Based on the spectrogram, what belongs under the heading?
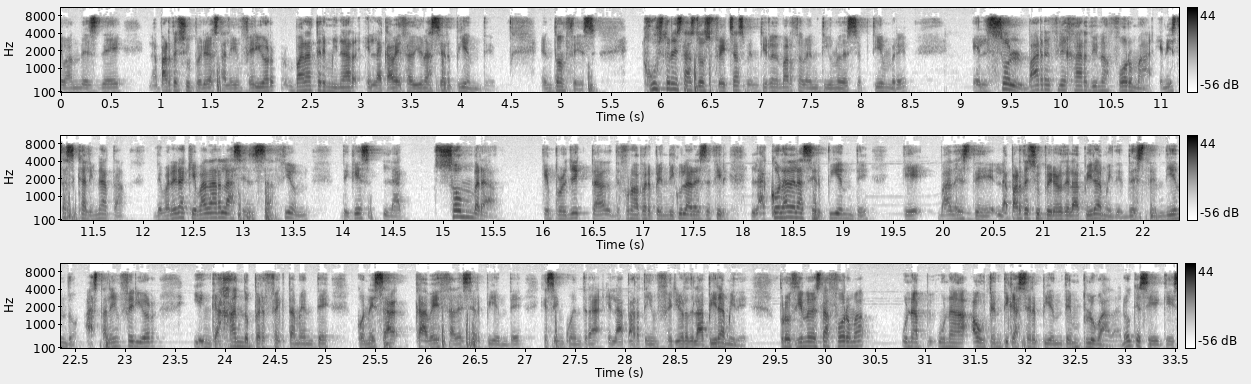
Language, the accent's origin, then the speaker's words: Spanish; Zaragoza, Aragon, Spain; que yo soy de Zaragoza y eso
